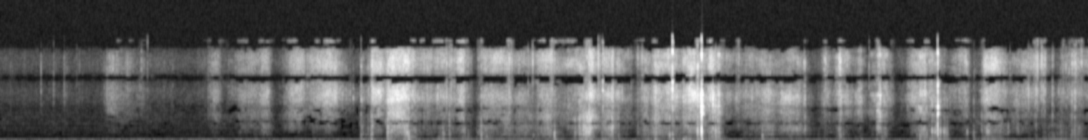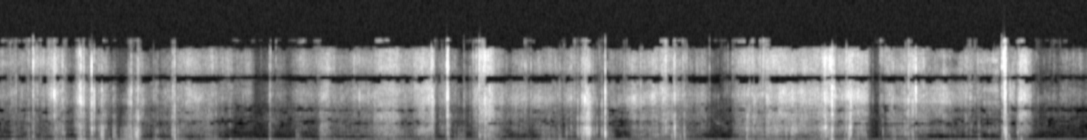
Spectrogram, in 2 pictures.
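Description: Handling noise: irregular rustling and crinkling with scattered sharp clicks, the sharpest about five seconds in.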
